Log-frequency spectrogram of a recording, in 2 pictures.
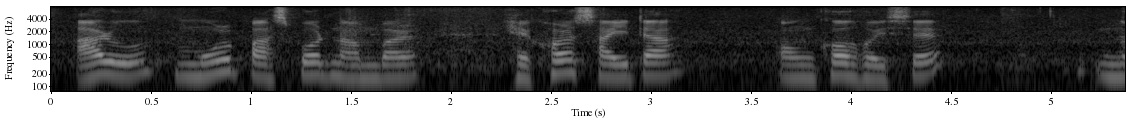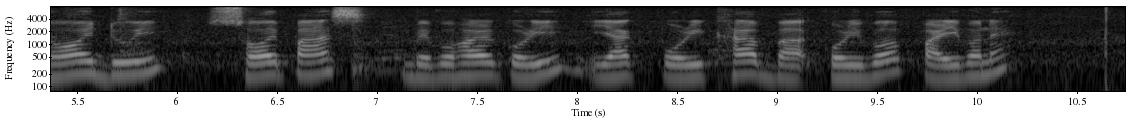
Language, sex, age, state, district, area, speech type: Assamese, male, 18-30, Assam, Golaghat, urban, read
